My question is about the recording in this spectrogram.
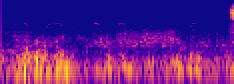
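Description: Wind buffeting the microphone outdoors, an uneven low rumble that rises and falls.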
